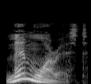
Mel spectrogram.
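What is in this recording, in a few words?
"memoirist", British English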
